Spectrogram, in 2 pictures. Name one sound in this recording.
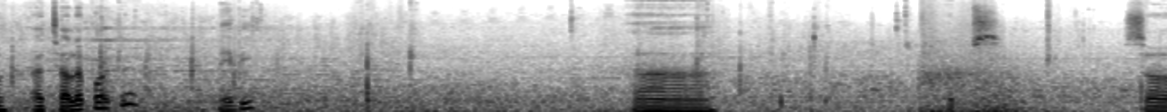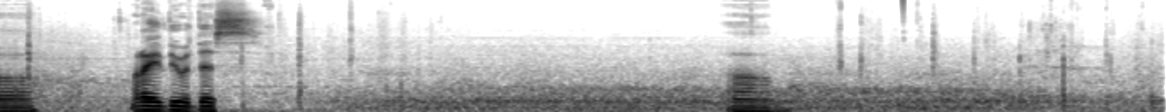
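Footsteps crunch on dry ground at a run.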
